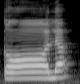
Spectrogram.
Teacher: اب دیکھیں مثال نمبر 1، قال، قاف باری ہے تو الف کی آواز بھی باری ہوگی۔ قاف حروف مستعلیہ میں سے ہے، اس لیے الف کی آواز بھی موٹی نکلے گی۔ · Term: موٹا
